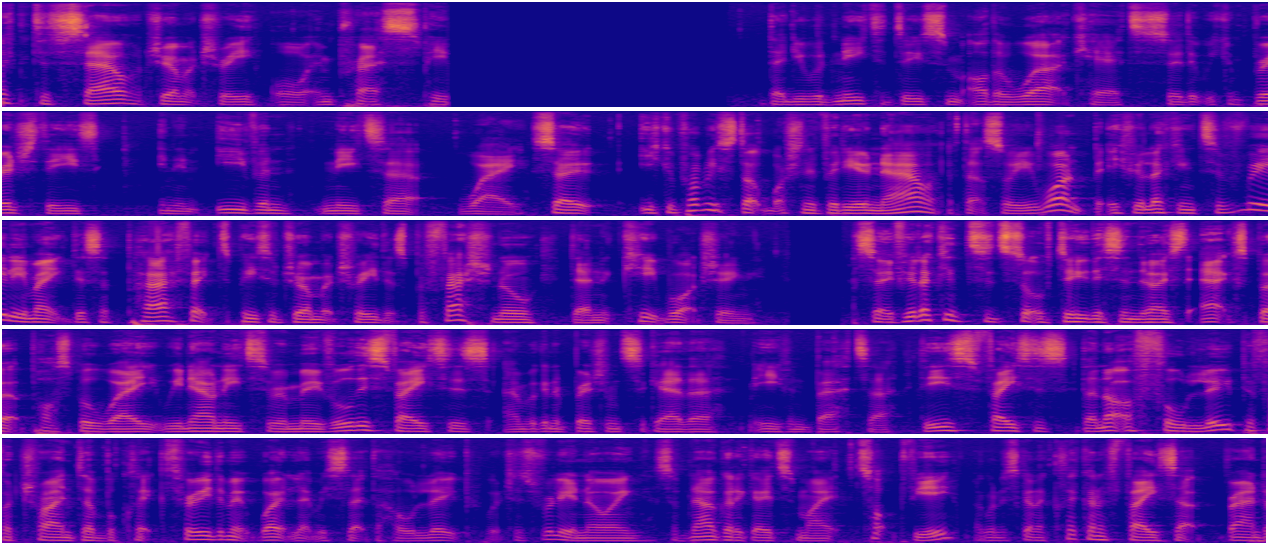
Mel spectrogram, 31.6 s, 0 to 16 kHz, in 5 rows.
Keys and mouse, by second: 1.2 click, 1.7 alt+middle click, 3.6 alt+click, 3.7 1, 4.0 alt+click, 6.5 alt+middle click, 7.7 alt+middle click, 7.8 alt+click, 8.8 alt+middle click, 8.9 alt+click, 9.8 alt+middle click, 10.3 alt+click, 10.7-11.5 typing, 11.5 alt+middle click, 14.3 alt+middle click, 17.1 alt+middle click, 21.7 alt+click, 24.8 click, 25.2 shift+click, 26.9 alt+click, 29.0 space, 31.1 click.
